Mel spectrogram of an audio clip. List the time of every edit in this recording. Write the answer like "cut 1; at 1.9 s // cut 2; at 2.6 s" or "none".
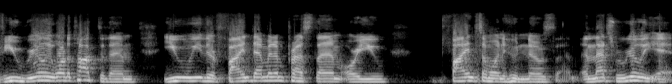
none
